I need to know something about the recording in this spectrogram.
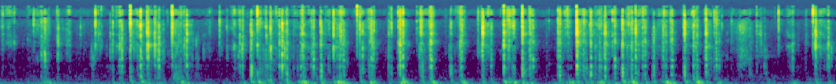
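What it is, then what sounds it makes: Bar of soap scratched with nails. Long nails scratch and tap fast along the curved edge of a solid yellow bar of soap held in both hands. The result is a quick, irregular run of short, dry clicks and scrapes with a soft low thump beneath them, and the sound dies away almost at once.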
